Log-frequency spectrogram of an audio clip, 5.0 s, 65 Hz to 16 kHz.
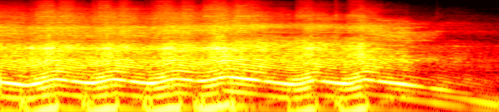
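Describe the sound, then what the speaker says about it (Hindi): Yamaha XSR 155 motorcycle engine revved repeatedly in close, loud, rhythmic bursts that rise and fall several times before the throttle closes and the engine drops back to a quieter idle. "ये है इसका साउंड यामाहा XSR 155 का"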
